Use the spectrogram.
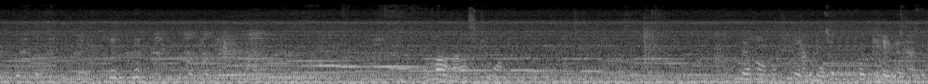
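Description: At 2.03 s the sound stutters: the stretch from 2.03 to 2.18 s, a 156.7 ms block, plays once more immediately after itself. This is repeated frames, where a run of compressed frames was delivered twice and the decoder replayed it. At 8.40 s a shorter 78.4 ms block repeats twice more. Each event lengthens the audio by 156.7 ms.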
